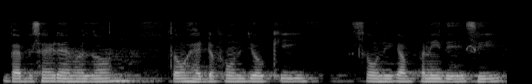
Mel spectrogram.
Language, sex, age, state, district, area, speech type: Punjabi, male, 18-30, Punjab, Fatehgarh Sahib, rural, spontaneous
